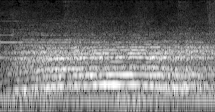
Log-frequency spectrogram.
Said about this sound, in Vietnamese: Trang trại nuôi bò sữa này không giống với bất cứ trang trại nào ở vùng Kozaras thuộc miền Tây Bắc của nước Bosnia và Herzegovina.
